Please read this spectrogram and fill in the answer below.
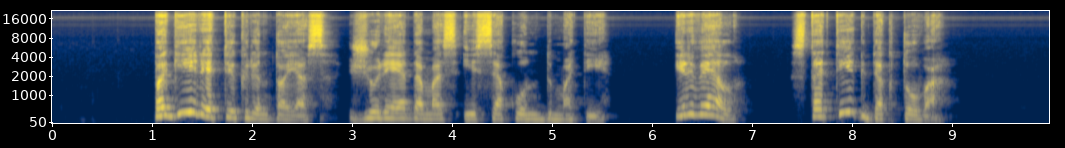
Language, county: Lithuanian, Kaunas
